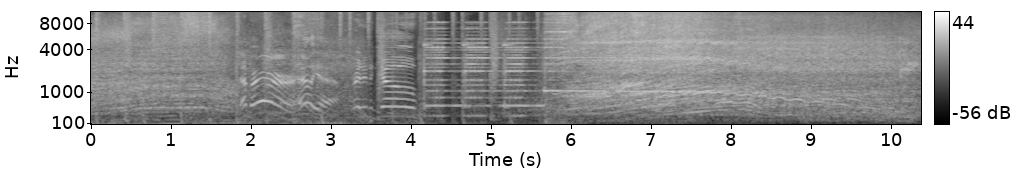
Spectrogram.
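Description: Drag racing cars with upgraded intake and exhaust launching and accelerating, loud engine roar rising and falling with rapid revving sweeps and tire noise; people talk excitedly over the engines.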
